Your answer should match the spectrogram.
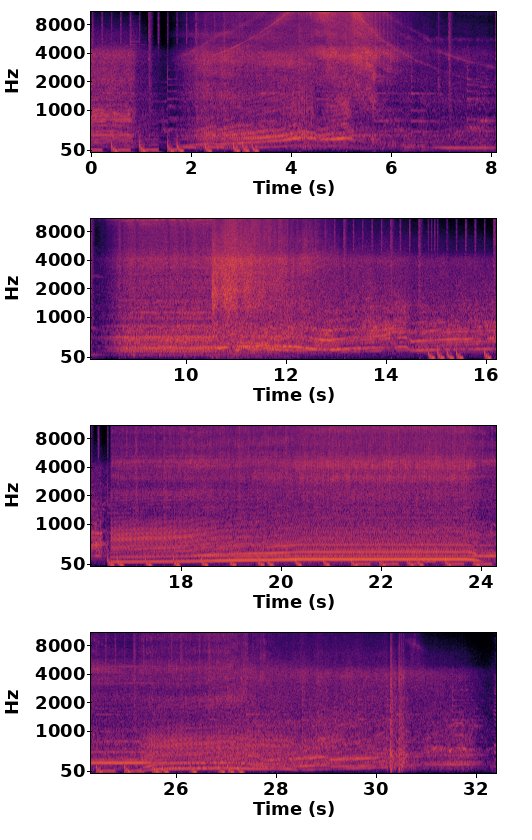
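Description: Diesel drag-racing trucks revving and running down a drag strip, with a high whine that rises and falls a few seconds in and a long held engine note past the middle. Background music with a steady beat plays under the engines.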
